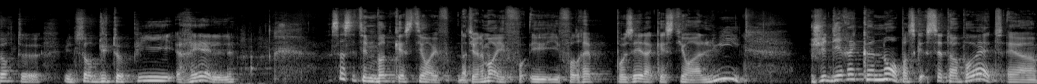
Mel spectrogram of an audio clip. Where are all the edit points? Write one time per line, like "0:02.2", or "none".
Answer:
none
